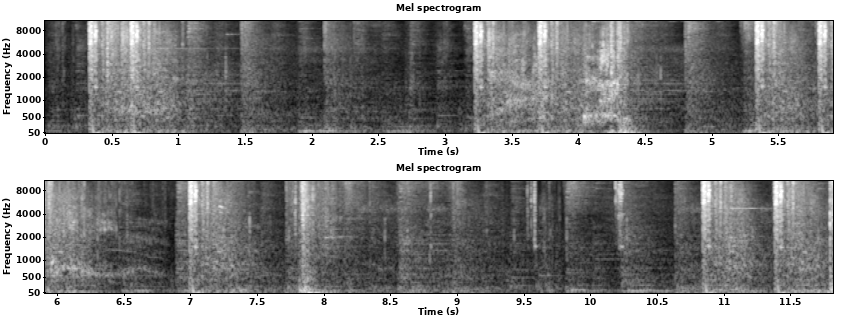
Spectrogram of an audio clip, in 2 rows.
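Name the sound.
powerful handgun firing in Fallout 4 video game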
